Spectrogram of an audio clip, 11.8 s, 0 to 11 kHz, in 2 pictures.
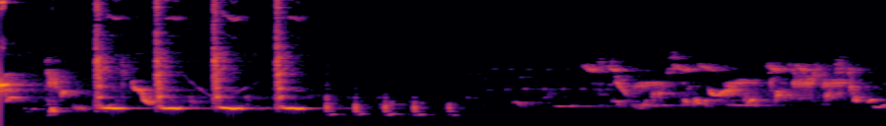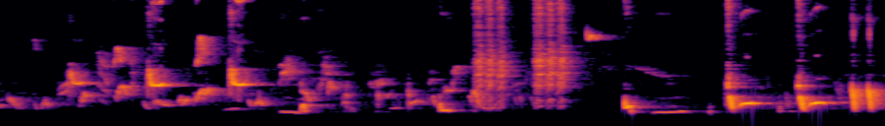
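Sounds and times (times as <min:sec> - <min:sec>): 
nightingale singing: 0:00.0 - 0:11.8.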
